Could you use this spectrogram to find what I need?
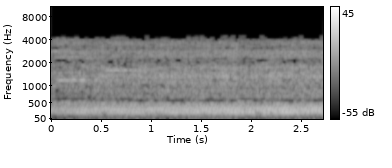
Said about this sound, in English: I rented a creaky old truck and headed for Barnesboro.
